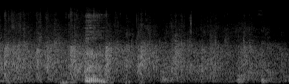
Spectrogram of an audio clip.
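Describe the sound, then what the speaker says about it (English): Soft, continuous applause from an audience at a community conversation on mental health with Patrick J. Kennedy, a quiet, even patter of many hands heard from a distance. "let's give another round of applause to Shelley"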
